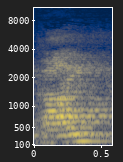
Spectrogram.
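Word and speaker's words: χ: इसे symbolic form में काई ए से रिप्रेजेंट किया गया है। कैपिटल एक्स के जैसा ये दिखता है, लेकिन इनका प्रोनाउंसिएशन काई होता है, किया है।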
